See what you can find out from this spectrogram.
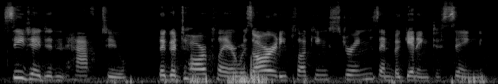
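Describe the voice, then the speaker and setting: A young woman narrating a children's picture book with measured, careful phrasing. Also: mid-range voice. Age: young adult. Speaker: student storybook reader. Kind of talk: scripted children's story narration. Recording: noticeable background noise.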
